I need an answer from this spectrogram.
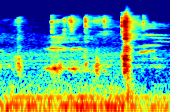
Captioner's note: hammer banging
